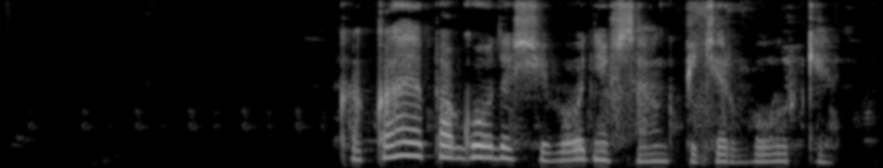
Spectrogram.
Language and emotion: Russian, sad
